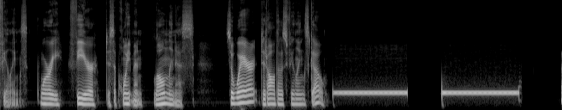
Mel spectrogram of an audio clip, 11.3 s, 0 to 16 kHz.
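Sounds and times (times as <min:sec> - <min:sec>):
speech: 0:00.0 - 0:04.0, 0:04.6 - 0:06.6
telephone dial tone before a call: 0:06.7 - 0:08.2, 0:08.8 - 0:10.5.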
